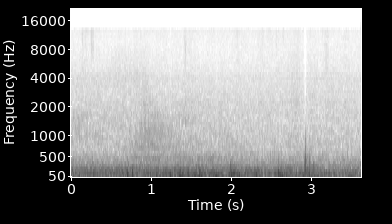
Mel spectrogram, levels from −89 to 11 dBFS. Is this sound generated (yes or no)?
no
